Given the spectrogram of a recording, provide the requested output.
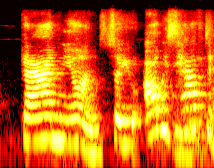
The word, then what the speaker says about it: cañón: So words like canyon, because you know canyon and your brain so desperately wants to say canyon, it comes out canyon sometimes. So watch yourself. Canyon is muy gringo. Cañón.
